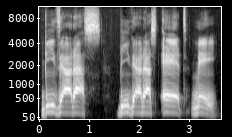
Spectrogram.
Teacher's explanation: La T se convierte en R suave, por eso es una R en la transcripción.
